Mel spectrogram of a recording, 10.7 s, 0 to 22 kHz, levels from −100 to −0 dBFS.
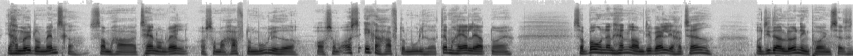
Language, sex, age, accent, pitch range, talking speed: Danish, male, 30-49, native, 115-145 Hz, 260 wpm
